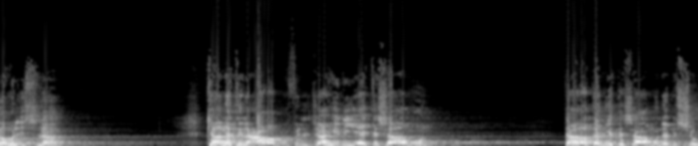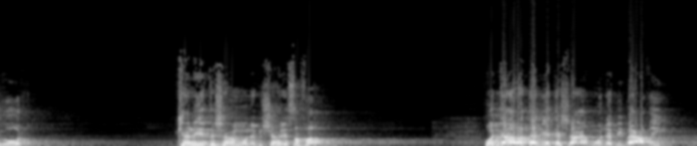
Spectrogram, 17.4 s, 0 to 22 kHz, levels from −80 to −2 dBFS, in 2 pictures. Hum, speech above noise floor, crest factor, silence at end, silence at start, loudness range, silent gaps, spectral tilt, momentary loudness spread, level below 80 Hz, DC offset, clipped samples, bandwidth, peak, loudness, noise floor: none; 41 dB; 14 dB; 0.3 s; 0 s; 5 LU; none; -5 dB/octave; 13 LU; -56 dBFS; under 0.1%; 0.4%; 13 kHz; 0 dBFS; -12 LUFS; -52 dBFS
